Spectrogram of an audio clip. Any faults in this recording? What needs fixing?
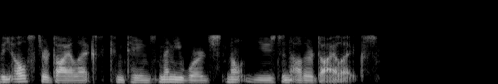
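The G.729 codec colours the whole speech clip with plainly audible roughness and a synthetic edge; the spectrogram shows nothing above 4 kHz, consistent with an 8 kbit/s encoding. Prevent it by carrying the call over a wideband codec with more bitrate.

VoIP packet loss concealed by the speech codec occurs from 0.98 to 1.03 s. About 30 ms went missing, fitting three 10 ms frames, and the decoder extended the last pitch and filter with falling gain. On the waveform it shows as a shrinking envelope, and on the spectrogram as smeared, flattened harmonics. Prevent it with jitter buffering, forward error correction or a network path with less loss.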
